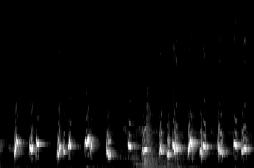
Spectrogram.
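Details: Yellow-vented bulbul singing for use as a training lure for caged birds: bright, bubbling two-part chirps repeated at a brisk pace, with a muffled rustle partway through.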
